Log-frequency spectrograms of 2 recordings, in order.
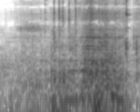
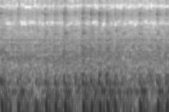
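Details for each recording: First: Motor-assist tandem trike moped, cold start, choked, pull start with the clutch up: only the rattle and whir of the engine turning over, no firing at all. Owner may need to prime it. Cranking no-start, fuel starvation. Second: Small red moped idling on its stand just after a cold start, choke off, governor holding idle while warming up: steady, even single putters with a soft light exhaust note; normal idle.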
